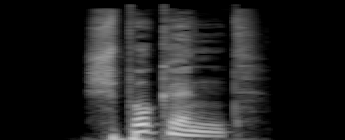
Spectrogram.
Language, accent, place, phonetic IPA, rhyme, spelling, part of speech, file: German, Germany, Berlin, [ˈʃpʊkn̩t], -ʊkn̩t, spuckend, verb, De-spuckend.ogg
- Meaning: present participle of spucken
